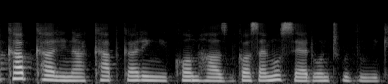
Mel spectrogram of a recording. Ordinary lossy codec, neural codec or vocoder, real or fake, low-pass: none; codec, 16 kHz, 0.2 kbps, FocalCodec; fake; 7.2 kHz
